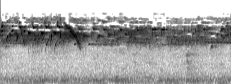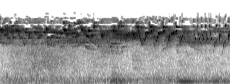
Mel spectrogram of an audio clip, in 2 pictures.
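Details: European goldfinch song: fast, jangling high twitters and buzzy trills running steadily for several seconds, with light background noise underneath.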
